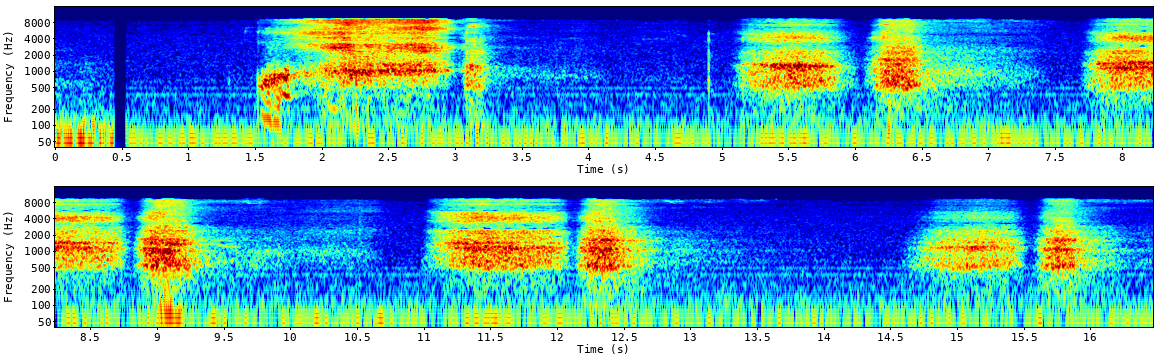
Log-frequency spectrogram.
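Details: Regular rattling snores, each with a snort at its end, about four breaths a minute, over steady room hum; snoring during sleep.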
